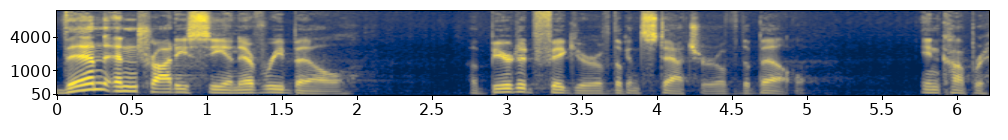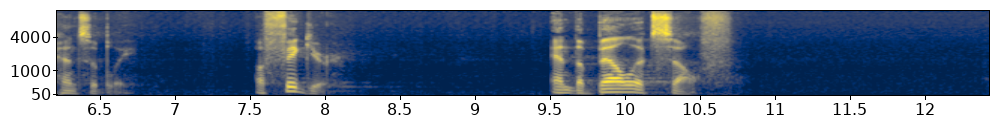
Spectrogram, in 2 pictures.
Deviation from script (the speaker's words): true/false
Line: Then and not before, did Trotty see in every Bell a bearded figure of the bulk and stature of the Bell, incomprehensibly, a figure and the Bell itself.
true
